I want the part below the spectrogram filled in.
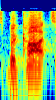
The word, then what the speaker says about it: Bacot: I'm pretty sure it's Bacot. It's Bacot. So I don't know why you're pronouncing it Baco. Baco. – I don't know. – Bacot.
